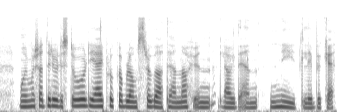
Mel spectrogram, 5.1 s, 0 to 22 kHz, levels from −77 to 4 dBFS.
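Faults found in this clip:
Dolby Digital compression, throughout: speech dull, nothing above about 11.5 kHz, rough fluttering noise around tonal parts. Likely AC-3 encode at low bitrate, consistent with 64 kbps; band narrowed, many frequency lines left without mantissa bits, filled with dither noise on decode.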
